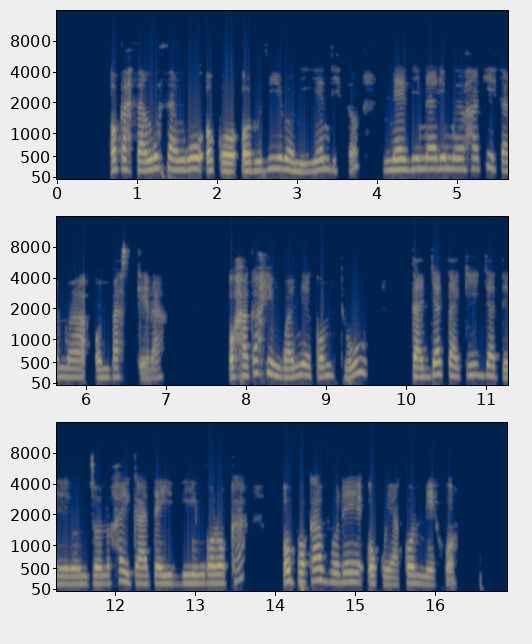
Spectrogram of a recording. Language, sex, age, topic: Oshiwambo, female, 25-35, finance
